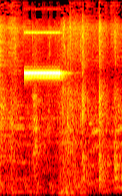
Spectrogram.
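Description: Electronic boxing round timer giving one steady high-pitched beep, about three-quarters of a second long, starting about half a second in, over background music in the gym.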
